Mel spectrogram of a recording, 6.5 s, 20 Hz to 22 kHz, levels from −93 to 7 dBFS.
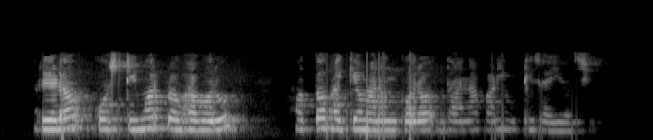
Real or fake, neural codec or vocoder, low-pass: real; none; 5.4 kHz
